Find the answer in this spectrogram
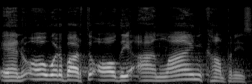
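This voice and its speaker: A man with a Chicago accent, high-pitched, with ordinary pitch variation. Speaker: water treatment dealer. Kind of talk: product review video. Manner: casual, filler-heavy.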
